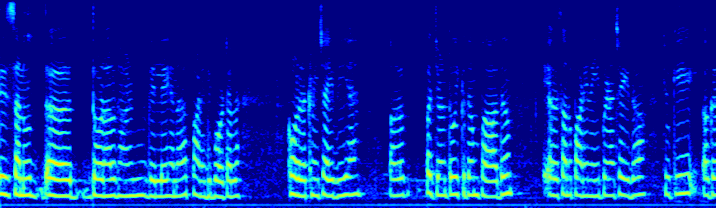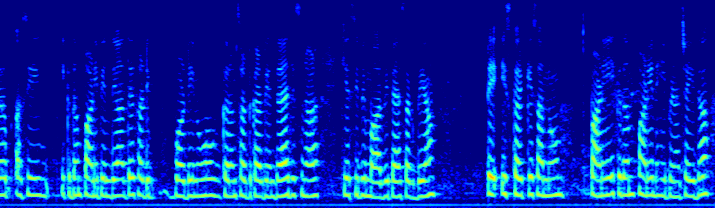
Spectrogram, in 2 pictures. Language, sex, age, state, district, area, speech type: Punjabi, female, 18-30, Punjab, Mohali, rural, spontaneous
